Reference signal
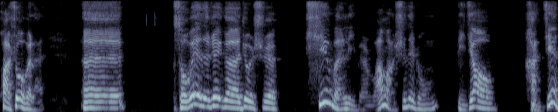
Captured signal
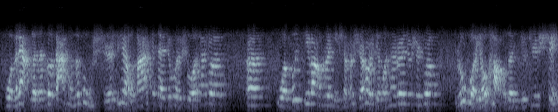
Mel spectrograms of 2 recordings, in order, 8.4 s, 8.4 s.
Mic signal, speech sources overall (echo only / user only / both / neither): user only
